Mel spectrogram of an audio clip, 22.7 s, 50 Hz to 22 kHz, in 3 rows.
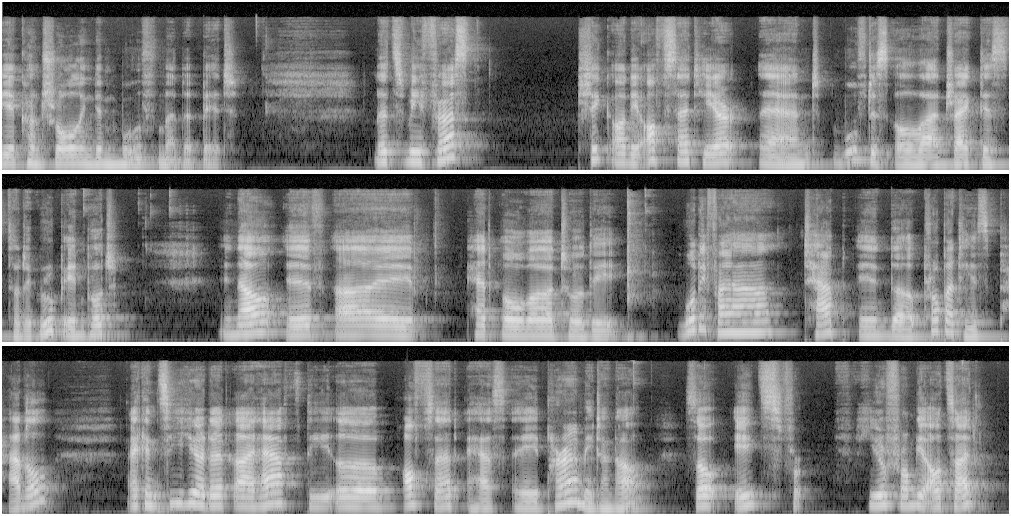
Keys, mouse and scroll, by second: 2.0 middle click, 8.1 click, 8.8 click, 12.4 click, 19.8 shift+click, 22.3 shift+click.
